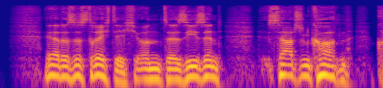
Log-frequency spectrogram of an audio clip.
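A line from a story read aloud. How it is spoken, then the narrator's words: Panting, out of breath. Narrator (German): keuchte er leicht außer Atem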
